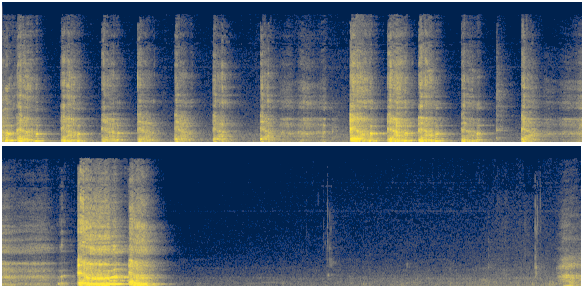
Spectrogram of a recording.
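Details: Woman with bronchitis, on medicine and oxygen, with pounding head and back pain: about fifteen harsh, repeated coughs in quick succession ending in a louder burst, then quiet; coughing fit.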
